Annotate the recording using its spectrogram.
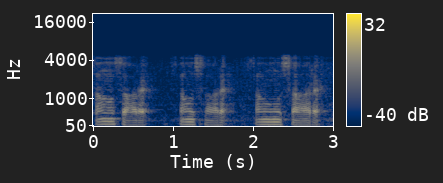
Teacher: When we say Anuswara, there is no touch of throat, tongue anywhere. Just the free air passes, air freely passes through nose, no touch anywhere.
